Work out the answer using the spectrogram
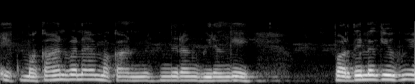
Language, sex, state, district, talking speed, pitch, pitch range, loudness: Hindi, female, Bihar, West Champaran, 145 wpm, 185 Hz, 180-210 Hz, -15 LUFS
